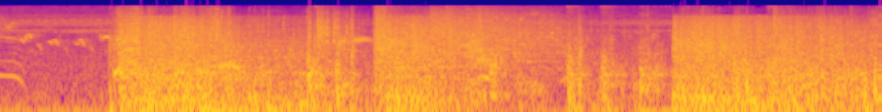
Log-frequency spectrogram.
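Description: Wooden blocks crash and clatter as a structure collapses.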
